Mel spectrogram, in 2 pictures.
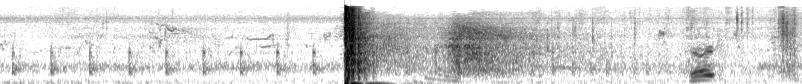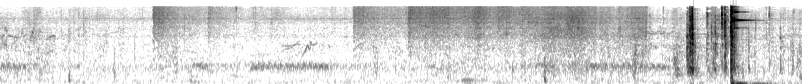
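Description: Footsteps crunch on dry burnt grass.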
